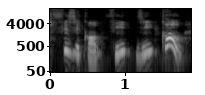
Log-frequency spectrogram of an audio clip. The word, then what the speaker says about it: physical: Okay, so we count physical. So physical. 1, 2, 3. So it is stressed in the first syllable.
